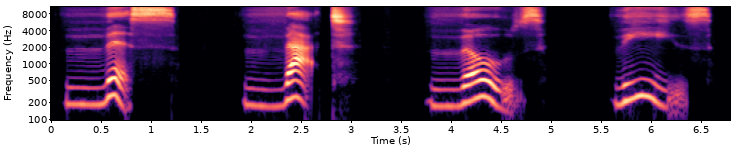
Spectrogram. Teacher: your tongue touch your teeth lightly but use your voice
